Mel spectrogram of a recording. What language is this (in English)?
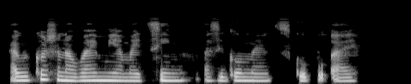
Nigerian Pidgin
